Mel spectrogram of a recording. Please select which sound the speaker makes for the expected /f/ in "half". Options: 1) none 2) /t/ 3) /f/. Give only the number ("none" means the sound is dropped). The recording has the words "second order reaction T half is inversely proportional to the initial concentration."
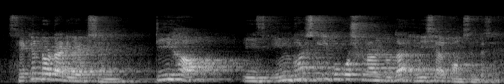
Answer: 1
